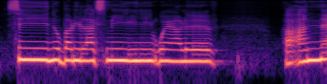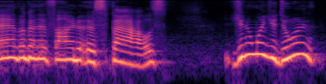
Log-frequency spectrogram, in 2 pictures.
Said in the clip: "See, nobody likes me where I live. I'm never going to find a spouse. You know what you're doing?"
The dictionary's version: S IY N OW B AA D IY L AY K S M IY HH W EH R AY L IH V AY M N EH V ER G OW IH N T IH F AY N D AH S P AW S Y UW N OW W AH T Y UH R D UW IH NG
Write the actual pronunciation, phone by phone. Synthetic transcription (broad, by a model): S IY N OW B AA D IY L AY K S M IY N W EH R AY L IH V AY M N EH V ER G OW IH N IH F AY N D AH S P AW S Y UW N OW W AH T Y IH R D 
